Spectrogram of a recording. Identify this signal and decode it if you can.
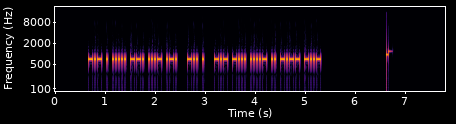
Morse code, heard as a keyed tone, about 40 wpm, 700 Hz. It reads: KE5GVR DE KB4IYX
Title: USA Callsign DE Callsign 40wpm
